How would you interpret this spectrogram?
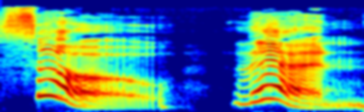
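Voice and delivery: suspicious true-crime narrator. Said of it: "'cause he'll be like".

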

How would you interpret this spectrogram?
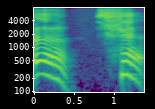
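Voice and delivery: put-on shrill, high-pitched, grossed-out disgusted outburst. Retelling how a man reacted after tapping his glass, imitating disgust. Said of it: "he's like disgusted by it".

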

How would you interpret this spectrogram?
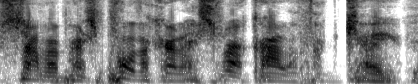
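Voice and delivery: fast, rattled-off put-on tough-guy voice. Telling about being stopped by an officer, showing the voice not used: Batman voice. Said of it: "I was gonna use my Batman".

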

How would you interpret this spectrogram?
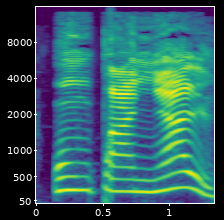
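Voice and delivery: put-on granny voice, little old lady. Telling a joke, a granny answers the man on the phone, little old lady voice. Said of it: "con voz de viejita".

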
